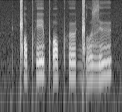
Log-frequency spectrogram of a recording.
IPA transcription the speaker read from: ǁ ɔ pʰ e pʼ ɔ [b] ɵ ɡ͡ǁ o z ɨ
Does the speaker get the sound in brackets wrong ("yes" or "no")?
yes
